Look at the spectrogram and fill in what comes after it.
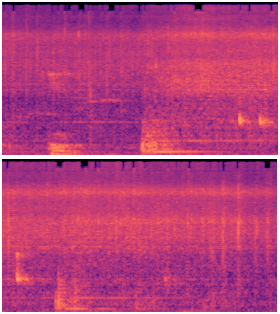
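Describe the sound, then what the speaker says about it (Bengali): Onion and ginger stirred lightly in the thin film of ghee left in a pan, giving a soft continuous sizzle broken by a few short clinks and scrapes of the spoon, with no voices. "এবার এর গায়ে যেটুকু ঘি লেগে আছে আমি ওর মধ্যেই পেঁয়াজ আদা টাদাগুলো একটু হালকা নাড়াচাড়া করে নেব"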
